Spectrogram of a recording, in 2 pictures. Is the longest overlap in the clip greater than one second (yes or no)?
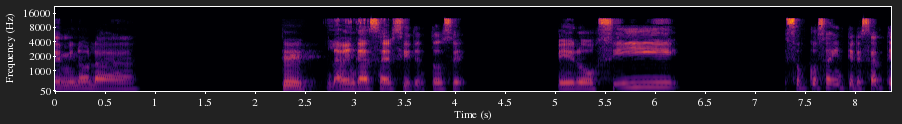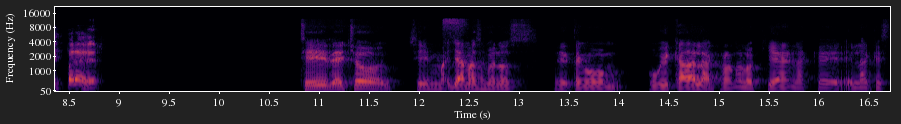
no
